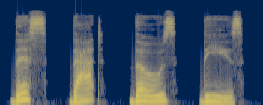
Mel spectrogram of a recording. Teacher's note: let your tongue touch your teeth lightly but use your voice.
